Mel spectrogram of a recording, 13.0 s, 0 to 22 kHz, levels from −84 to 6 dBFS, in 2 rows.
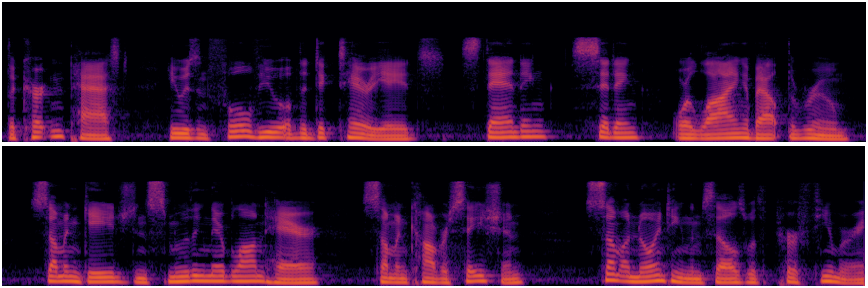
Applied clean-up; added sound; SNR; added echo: none; none; none; none.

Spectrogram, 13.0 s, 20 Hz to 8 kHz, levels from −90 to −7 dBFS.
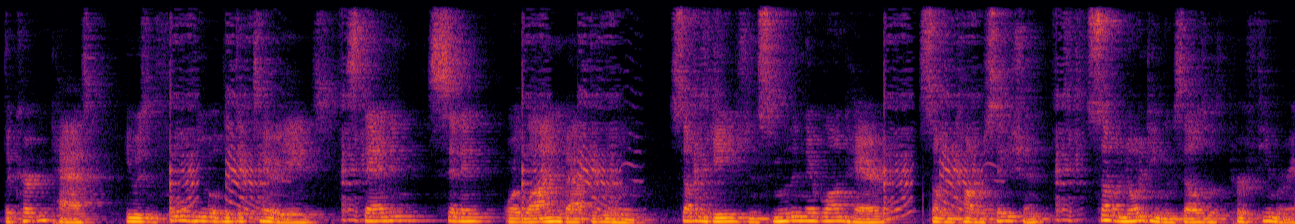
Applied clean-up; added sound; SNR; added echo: none; Fart; 15 dB; reverberation time 0.7 s.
